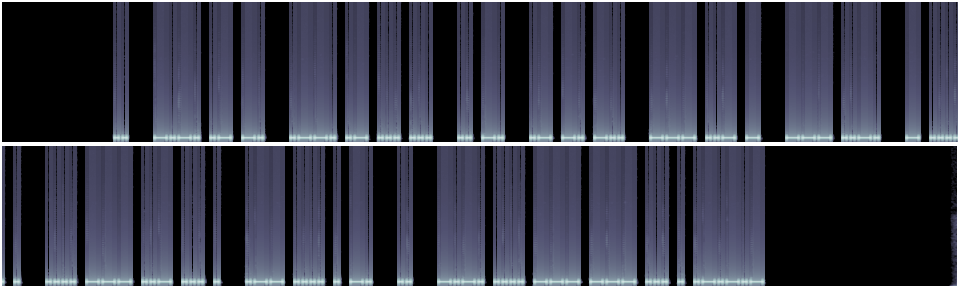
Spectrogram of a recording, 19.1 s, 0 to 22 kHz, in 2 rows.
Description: Morse code, heard as a keyed tone, about 32 wpm, 700 Hz. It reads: I CAN PASS IN AND OUT OF THE HOUSE WHEN I CHOOSE.
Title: Sentences from Top 1000 Words - Review Part 4 - 30wpm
